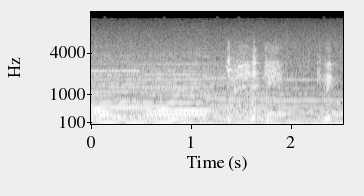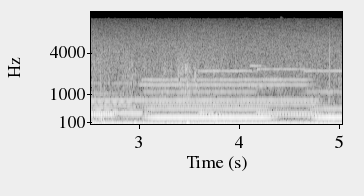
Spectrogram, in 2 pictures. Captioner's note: Harry coughs lightly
